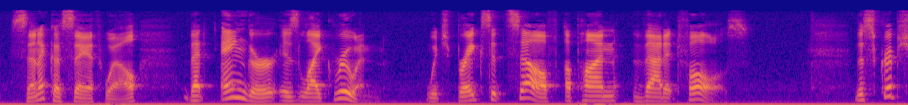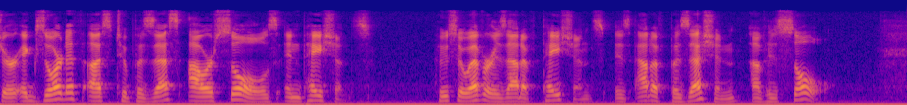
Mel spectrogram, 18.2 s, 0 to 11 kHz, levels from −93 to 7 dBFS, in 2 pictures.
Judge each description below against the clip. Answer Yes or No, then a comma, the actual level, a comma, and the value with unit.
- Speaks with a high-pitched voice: No, medium, 140 Hz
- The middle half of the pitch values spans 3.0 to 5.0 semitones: No, wide, 5.6 semitones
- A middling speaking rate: No, slow, 120 wpm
